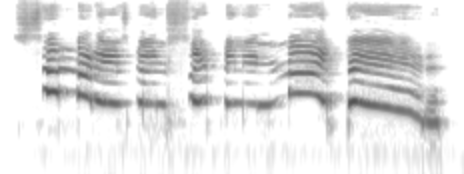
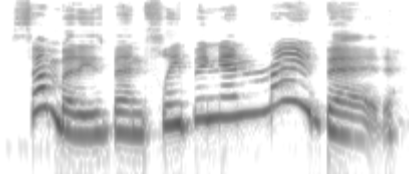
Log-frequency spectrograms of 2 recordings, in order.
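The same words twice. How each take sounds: First: It is said in a loud, shrill little voice. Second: It is said in a medium, grumbling voice.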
